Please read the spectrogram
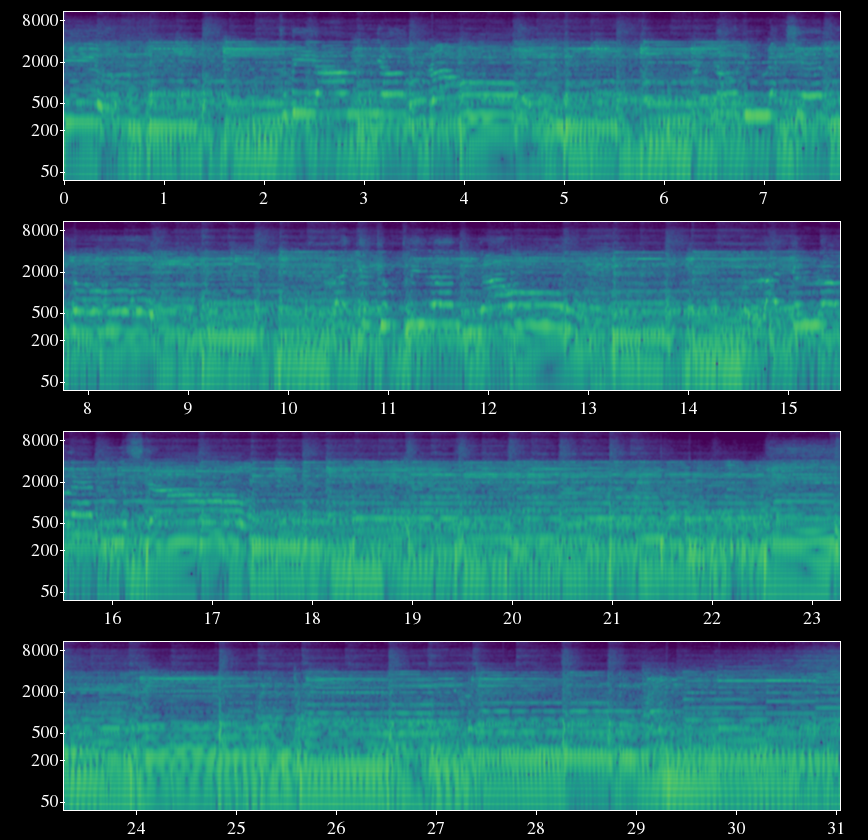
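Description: Live blues band playing an instrumental passage: electric guitars, bass guitar and drums with a steady cymbal beat, and a lead line of bent, sliding notes over the top.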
